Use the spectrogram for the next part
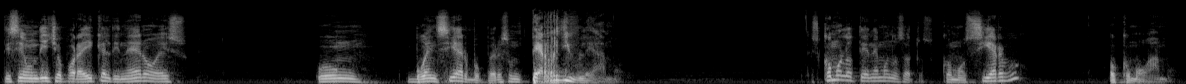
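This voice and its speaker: A male pastor giving a sermon, animated and repeating words while he builds each point. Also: medium pitch, unhurried, long pauses, slightly rough, no room sound, studio quality.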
